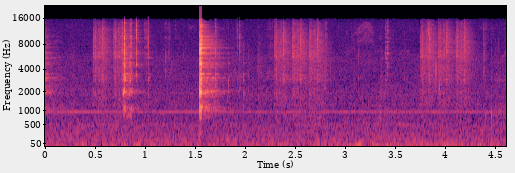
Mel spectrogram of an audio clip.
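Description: Stainless steel tongs clinking against a metal ring mold and ceramic plate while slaw is packed in: a few sharp metallic clicks, the loudest about a second and a half in.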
